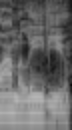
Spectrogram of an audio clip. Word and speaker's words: Iamaleava: It's pronounced Nico, I'ma leave you.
